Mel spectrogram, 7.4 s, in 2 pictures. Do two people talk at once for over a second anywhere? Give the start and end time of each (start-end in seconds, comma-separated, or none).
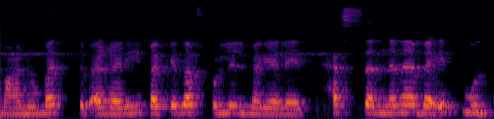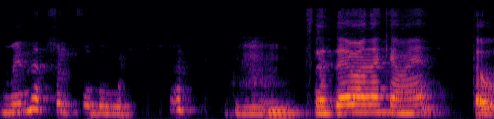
none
